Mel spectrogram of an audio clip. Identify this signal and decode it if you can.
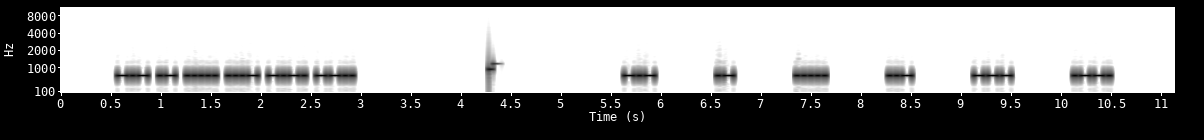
Morse code, heard as a keyed tone, about 35 wpm, spaced as for 18 wpm, 700 Hz. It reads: KA5VCZ KA5UOP
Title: USA Call Signs - 6 Characters - 6x Character Spacing - 35wpm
